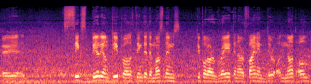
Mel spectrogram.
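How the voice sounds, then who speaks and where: A man in his thirties answering street interview questions at night, earnest and halting as he searches for words. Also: on the high side, fairly even intonation. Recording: clear street noise behind.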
